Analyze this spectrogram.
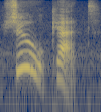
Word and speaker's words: Chouquette: - Chouquette is my chocolate dream, so I'm saying it right, Chouquette? - Shoe like you wear on your foot. - Shoe. - Shoe cat.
